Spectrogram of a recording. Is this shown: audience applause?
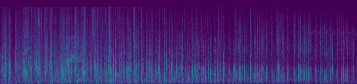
no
